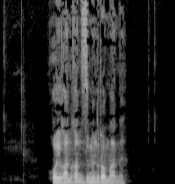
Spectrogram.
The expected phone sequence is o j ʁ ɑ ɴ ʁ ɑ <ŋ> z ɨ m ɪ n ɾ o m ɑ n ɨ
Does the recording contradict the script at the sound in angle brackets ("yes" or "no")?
yes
